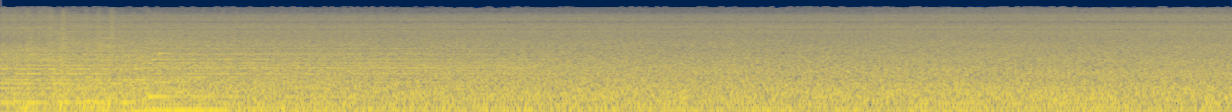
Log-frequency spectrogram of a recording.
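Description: A mountain stream rushes loudly and steadily nearby.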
